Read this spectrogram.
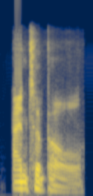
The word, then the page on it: antipole: British English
